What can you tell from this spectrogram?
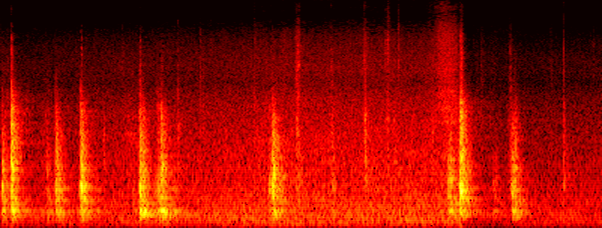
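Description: Scattered knocks and scrapes of hands and tools working at an electric water heater's lower heating-element opening, about half a dozen separate clacks with the loudest about four and a half seconds in.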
